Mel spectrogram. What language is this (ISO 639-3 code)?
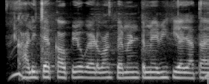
hin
